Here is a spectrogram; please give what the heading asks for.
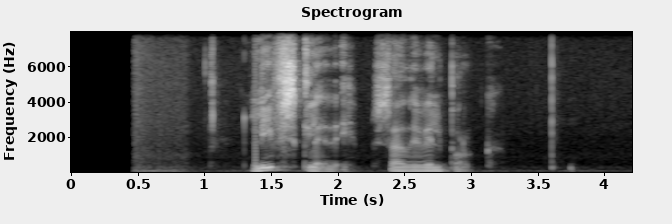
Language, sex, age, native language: Icelandic, male, 20-29, Icelandic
